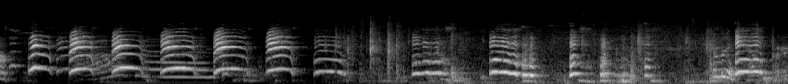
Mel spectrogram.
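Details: Great Dane puppies, six weeks old, protesting their first bath indoors; loud arched cries come about every half second for three seconds, then softer whines blend with a person talking.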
